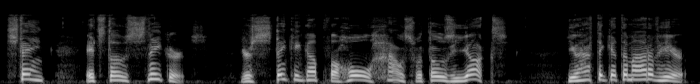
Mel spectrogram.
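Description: A man voicing a teasing, bossy big-sister girl with a high, squealing voice and an exasperated, lively manner. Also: measured pace, no room sound, studio quality, heavily acted.

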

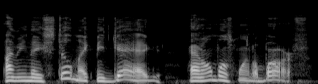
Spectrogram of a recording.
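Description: A man doing a bossy big-sister girl, high and squealing. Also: normal speed, gravelly, warm tone, no echo, heavily acted.

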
